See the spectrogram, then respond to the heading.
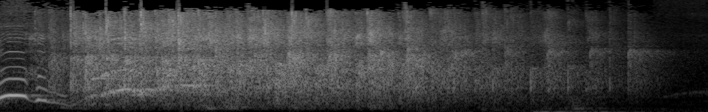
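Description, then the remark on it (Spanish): A crowd breaks into warm, sustained applause for a pop folk singer being introduced, dense clapping that holds steady for several seconds before gradually thinning out, with a brief voice-like tone at the very start. “Gracias por su caluroso aplauso”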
